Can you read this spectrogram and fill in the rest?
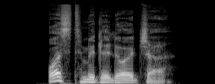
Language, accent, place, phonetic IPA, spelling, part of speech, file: German, Germany, Berlin, [ˈɔstˌmɪtl̩dɔɪ̯t͡ʃɐ], ostmitteldeutscher, adjective, De-ostmitteldeutscher.ogg
- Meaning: inflection of ostmitteldeutsch: 1. strong/mixed nominative masculine singular 2. strong genitive/dative feminine singular 3. strong genitive plural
